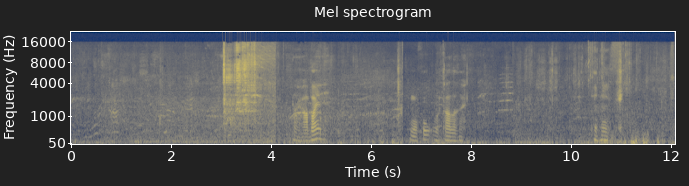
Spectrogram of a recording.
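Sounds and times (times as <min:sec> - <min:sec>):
vehicle rumble: 0:00.0 - 0:06.8.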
